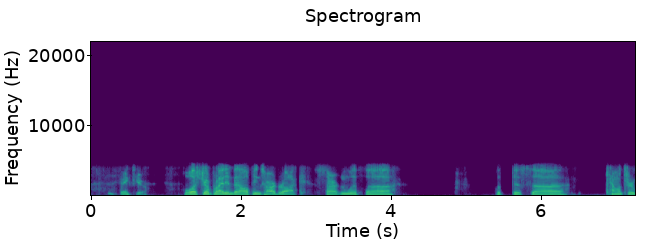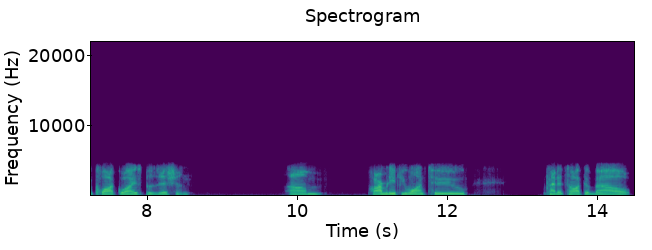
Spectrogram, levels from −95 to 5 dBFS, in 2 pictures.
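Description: Opus voice compression runs throughout this speech: the SILK coder's narrowband limit near 4 kHz and coarse excitation leave it muffled, hoarse and robotic, pointing to roughly 6 kbps.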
